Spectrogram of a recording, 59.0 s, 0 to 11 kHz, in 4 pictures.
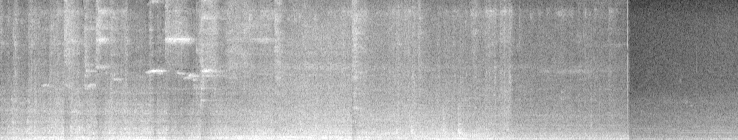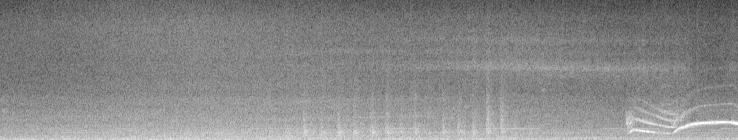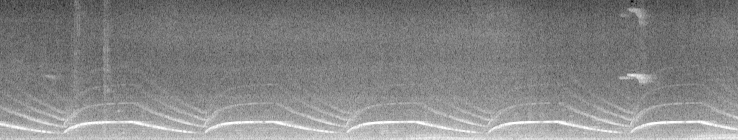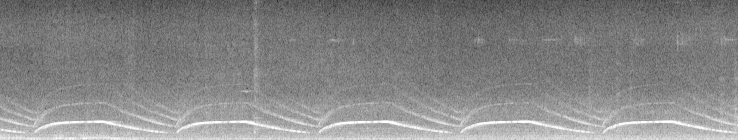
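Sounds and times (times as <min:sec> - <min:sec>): diesel locomotive rumble: 0:00.0 - 0:12.7
level crossing warning siren wailing: 0:27.3 - 0:59.0.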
